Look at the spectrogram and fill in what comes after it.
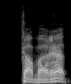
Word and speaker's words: cabaret: C also has a K sound when followed by an A, O, or U. The ending rhymes with let. – Cabaret.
